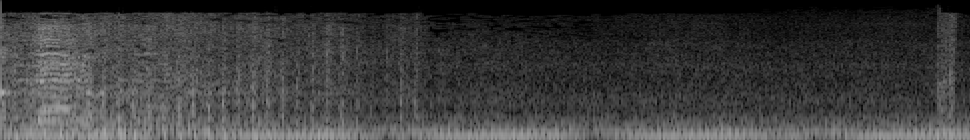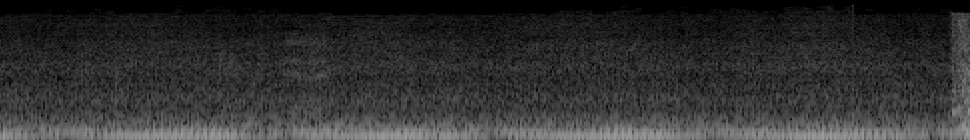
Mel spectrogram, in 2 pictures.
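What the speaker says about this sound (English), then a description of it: "Helicopter, helicopter." Steady low rotor-like drone of a helicopter flying overhead, continuous and fairly loud throughout with a brief burst of noise at the start and faint background voices.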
